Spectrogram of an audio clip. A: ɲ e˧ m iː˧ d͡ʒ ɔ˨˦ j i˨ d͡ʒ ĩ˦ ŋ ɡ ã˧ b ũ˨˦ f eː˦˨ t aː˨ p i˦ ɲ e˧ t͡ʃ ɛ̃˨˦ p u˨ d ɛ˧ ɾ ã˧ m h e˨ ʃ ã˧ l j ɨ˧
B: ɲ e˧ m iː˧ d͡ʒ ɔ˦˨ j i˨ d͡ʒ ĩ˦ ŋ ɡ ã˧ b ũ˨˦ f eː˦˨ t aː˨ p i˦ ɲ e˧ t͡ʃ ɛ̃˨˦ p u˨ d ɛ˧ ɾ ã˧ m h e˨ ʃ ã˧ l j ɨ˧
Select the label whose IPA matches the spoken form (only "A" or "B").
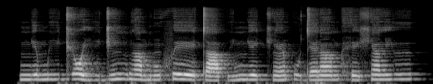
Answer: B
